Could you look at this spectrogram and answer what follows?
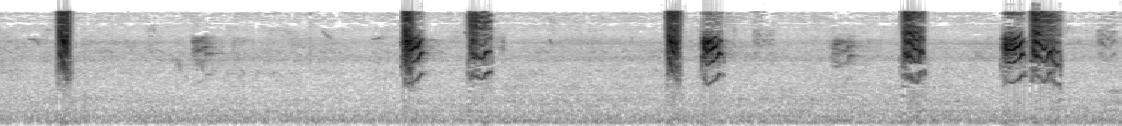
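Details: A female double-collared seedeater gives brief, bright high-pitched chip notes, singly and in quick pairs, around eight in all with irregular gaps, a call used to excite the male into song; low background hiss.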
